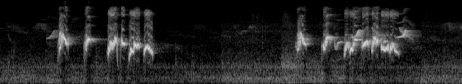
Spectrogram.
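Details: Thai red-whiskered bulbul giving southern master style song, played to rouse birds and teach young ones. Two phrases of rapid, bright, slurred whistles, the second longer and more warbling, over faint background noise.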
